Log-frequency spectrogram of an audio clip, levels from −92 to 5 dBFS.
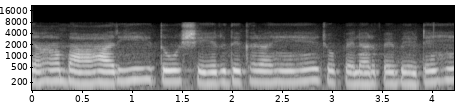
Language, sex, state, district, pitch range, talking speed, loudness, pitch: Hindi, female, Odisha, Nuapada, 185-205 Hz, 185 wpm, -17 LUFS, 195 Hz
